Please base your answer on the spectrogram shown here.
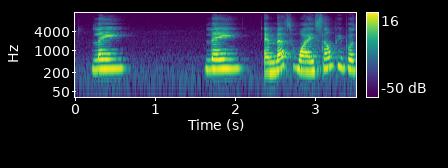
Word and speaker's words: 咧: Even though the ping and 注音 of this character is 咧, in daily life we pronounce it as lay.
